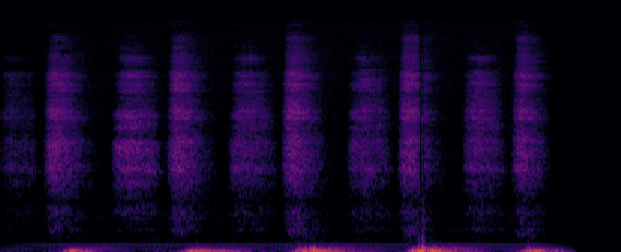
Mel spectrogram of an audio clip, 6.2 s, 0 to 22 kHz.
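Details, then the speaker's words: Nursing-class demonstration of tachypnea, a fast breathing pattern seen in panic, pulmonary embolism or myocardial infarction: quick, shallow breaths follow one another with almost no pause, at about 50 breaths a minute. "Yang kedua adalah tachypnea atau pernafasan cepat. Ini biasa terjadi pada klien dengan kondisi panik, emboli paru atau infark miokard dan lain sebagainya."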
